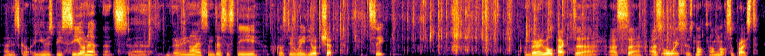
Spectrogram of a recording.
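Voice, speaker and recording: A man's voice: lowish voice, sing-song, normal speed, darkish tone, slight background noise. A man giving a casual hands-on demonstration, thinking aloud hesitantly as he works. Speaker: host of an electronics and ham radio build video.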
